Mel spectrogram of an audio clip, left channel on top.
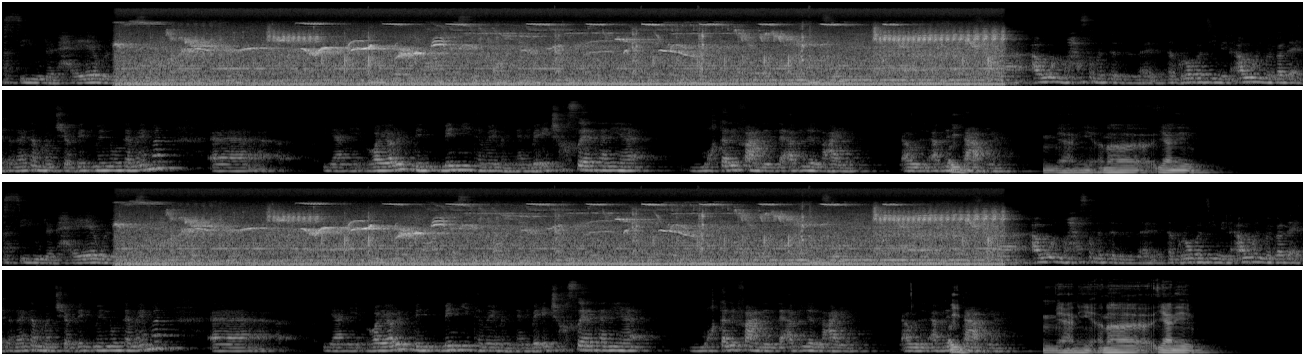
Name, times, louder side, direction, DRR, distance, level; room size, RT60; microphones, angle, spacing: voice 1, 0.0-15.7 16.2-19.4 19.9-21.5 22.0-23.0, left 1 dB, 10° right, 4.5 m, -37 dB
sound 1, 1.1-10.0, left 1 dB, 5° left, 0.6 m, -24 dB
voice 2, 23.4-24.9, right 3 dB, 70° right, 0.7 m, -33 dB
20.5 x 7.1 x 5.1 m
head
